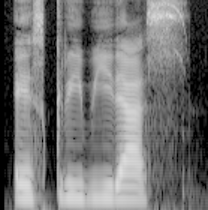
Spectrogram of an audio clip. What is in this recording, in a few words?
"escribirás", Spanish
